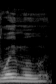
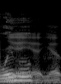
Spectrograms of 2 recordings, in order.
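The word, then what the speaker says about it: Waymo: Me personally, I think I think those Wayu, that's how you pronounce it. Wayu.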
